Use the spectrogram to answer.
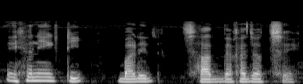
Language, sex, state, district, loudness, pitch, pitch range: Bengali, male, West Bengal, Cooch Behar, -18 LUFS, 135 Hz, 125-160 Hz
